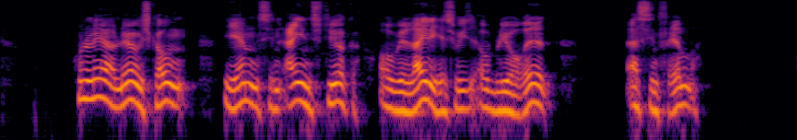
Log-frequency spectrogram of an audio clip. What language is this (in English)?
Danish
